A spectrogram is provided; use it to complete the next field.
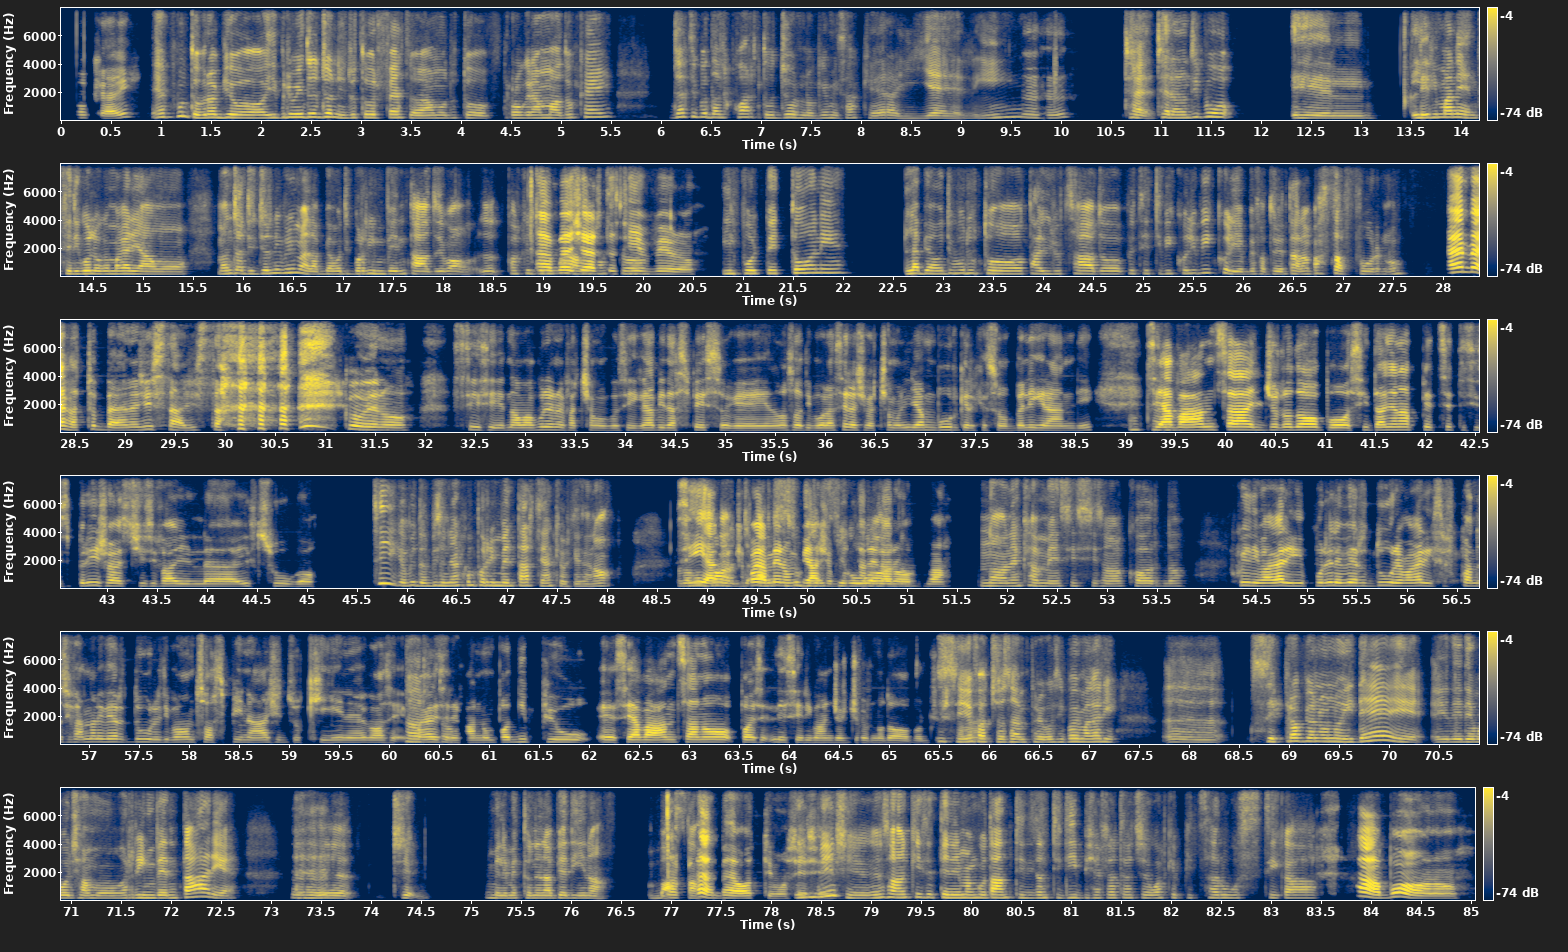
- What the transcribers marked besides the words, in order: "proprio" said as "propio"; tapping; "cioè" said as "ceh"; "reinventato" said as "rinventato"; unintelligible speech; "diventare" said as "diventà"; "una" said as "na"; chuckle; other noise; "proprio" said as "propio"; "reinventare" said as "rinventare"; unintelligible speech; unintelligible speech
- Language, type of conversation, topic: Italian, unstructured, Come scegli cosa mangiare durante la settimana?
